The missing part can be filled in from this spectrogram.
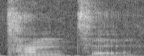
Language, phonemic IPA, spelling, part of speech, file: German, /ˈtantə/, Tante, noun, De-Tante.ogg
- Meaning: 1. aunt 2. woman, broad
